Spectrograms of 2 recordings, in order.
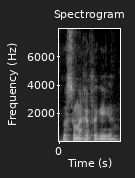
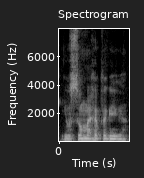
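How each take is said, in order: Both takes have the same delivery.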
